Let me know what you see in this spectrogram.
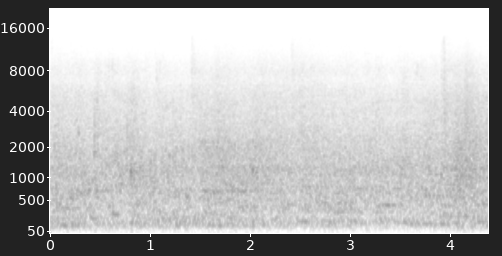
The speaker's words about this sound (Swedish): jag brukar oftast simma så här grodsim. Och jag tänkte att jag skulle simma lite och sen får du säga att vad kan jag göra bättre.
